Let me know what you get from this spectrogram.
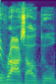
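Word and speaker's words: Ra's al Ghul: is a racial ghoul or and I know some people say razal ghoul but I think ra is more correct. I'm pretty sure they've already said before that that is the proper pronunciation.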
